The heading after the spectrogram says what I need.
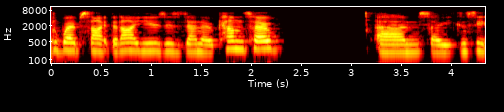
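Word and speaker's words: xeno-canto: So a good website that I use is Zenocanto. So you can see it's spelled at the top there, Xeno-CANT.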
